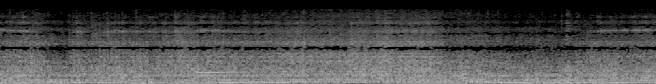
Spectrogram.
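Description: Mercedes-Benz city bus's diesel engine running with a steady low hum, with road noise from the moving bus, heard from the driver's area inside the bus.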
